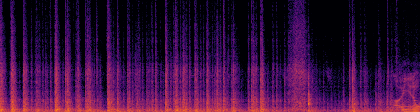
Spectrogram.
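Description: Fingertips pressing and patting a ball of sourdough pizza dough flat on a floured tabletop: many quick, irregular soft taps and thuds, easing off for a moment near the end.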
